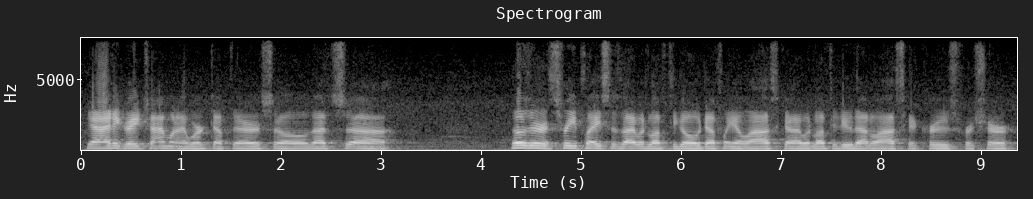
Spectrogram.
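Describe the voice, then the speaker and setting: A man's voice: medium pitch, level tone, normal speed, a bit bright, rough recording. A middle-aged man from Canada hosting a casual live vlog, rambling along with lots of "you know" and restarts. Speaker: vlog host. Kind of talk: casual live-stream chat.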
